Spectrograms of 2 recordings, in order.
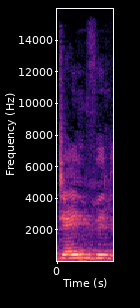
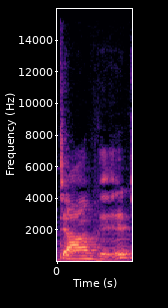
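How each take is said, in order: First: The name is said with English pronunciation. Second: The name is said with German pronunciation. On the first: "David is English" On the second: "if you were going to pronounce it in German, it would be David"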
